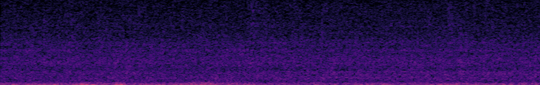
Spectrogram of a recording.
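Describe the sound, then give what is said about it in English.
Steady, dense rainfall hisses evenly throughout, with a low rumbling undertone beneath the patter and no voices. “I think that wraps up this rainy, noisy, another terrible sound episode.”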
